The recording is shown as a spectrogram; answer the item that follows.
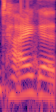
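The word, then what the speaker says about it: Taiga: The name Tyga is actually from anime as well.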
